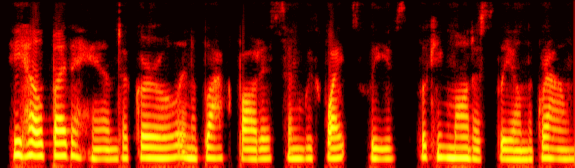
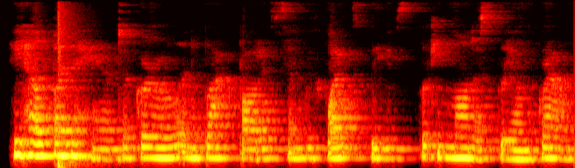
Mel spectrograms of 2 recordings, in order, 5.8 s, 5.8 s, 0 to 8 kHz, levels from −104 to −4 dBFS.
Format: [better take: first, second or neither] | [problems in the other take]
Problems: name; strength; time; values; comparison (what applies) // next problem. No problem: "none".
first | background sound (Bass drum); 19 dB below the speech // room echo; dies away in 0.7 s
